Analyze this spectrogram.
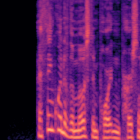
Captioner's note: voiceover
